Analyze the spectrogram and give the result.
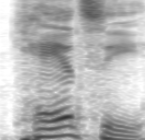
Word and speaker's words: Kancey: And how do you say the last name? – Kalijah Kancey. – Kancey. – K-A-N-C-E-Y.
